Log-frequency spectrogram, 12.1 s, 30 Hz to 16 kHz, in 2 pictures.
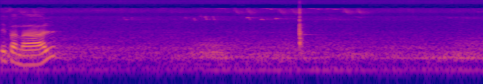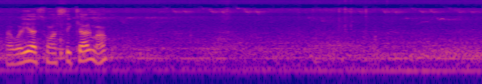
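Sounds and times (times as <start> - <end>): honeybees humming: 0.0 - 12.0.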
